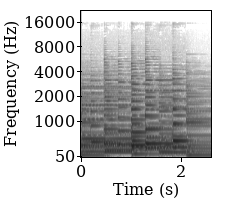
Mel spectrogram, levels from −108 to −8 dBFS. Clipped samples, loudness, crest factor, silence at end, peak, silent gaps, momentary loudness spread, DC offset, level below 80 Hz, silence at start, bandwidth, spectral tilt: under 0.1%; -27 LUFS; 16 dB; 0 s; -10 dBFS; none; 7 LU; under 0.1%; -54 dBFS; 0 s; 15.5 kHz; -6.5 dB/octave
